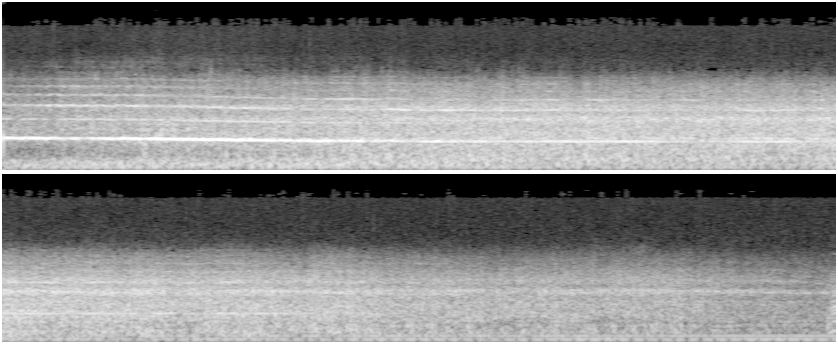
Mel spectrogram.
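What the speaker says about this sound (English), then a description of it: "Bad enough to have the trains banging under one's window all night long" A train passes in a radio drama, opening with a long, loud whistle tone over a steady rail rumble that fades slowly as it moves away, and nobody speaks.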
